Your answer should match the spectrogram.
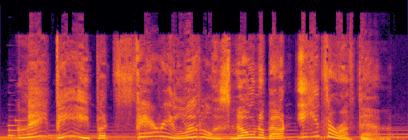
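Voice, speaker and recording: An actress playing an upbeat, inquisitive young journalist in a video game cutscene. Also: female voice, extremely high pitch, very animated, a little fast, over loud music. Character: upbeat curious young woman reporter.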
